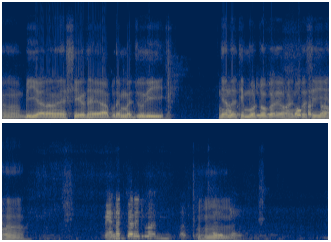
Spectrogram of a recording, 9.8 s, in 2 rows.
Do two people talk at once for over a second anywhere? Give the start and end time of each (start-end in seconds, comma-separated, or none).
3.3-5.0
